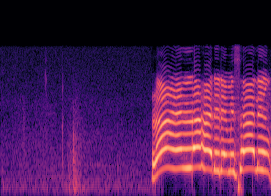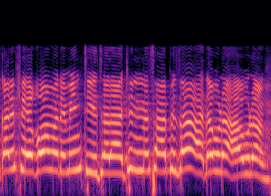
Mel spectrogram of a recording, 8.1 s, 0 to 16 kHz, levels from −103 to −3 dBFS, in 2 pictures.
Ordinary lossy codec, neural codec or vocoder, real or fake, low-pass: none; none; real; 7.2 kHz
